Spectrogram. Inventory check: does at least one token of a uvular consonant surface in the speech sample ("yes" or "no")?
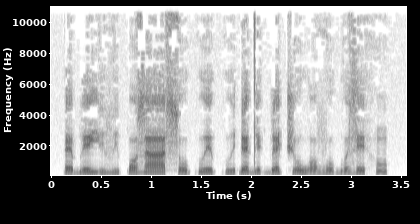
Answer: no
